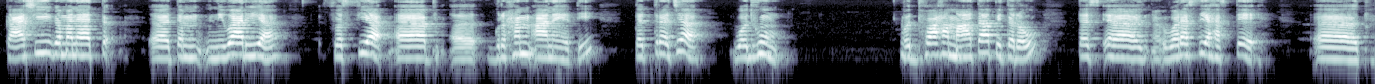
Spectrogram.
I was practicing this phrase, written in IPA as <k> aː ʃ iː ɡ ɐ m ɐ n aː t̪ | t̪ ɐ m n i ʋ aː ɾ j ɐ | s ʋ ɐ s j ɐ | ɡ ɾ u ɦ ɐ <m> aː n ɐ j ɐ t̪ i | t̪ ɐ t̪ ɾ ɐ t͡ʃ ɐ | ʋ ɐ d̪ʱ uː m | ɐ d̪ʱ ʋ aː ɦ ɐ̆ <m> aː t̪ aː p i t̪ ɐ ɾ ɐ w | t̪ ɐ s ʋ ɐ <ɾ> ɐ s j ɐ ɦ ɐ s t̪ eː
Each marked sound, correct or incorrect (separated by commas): correct, correct, correct, correct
